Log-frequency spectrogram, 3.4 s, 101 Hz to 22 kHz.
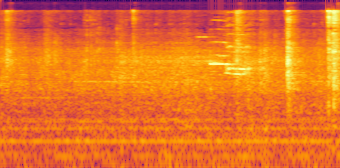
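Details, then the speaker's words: Brunswick A2 bowling pinsetter after repairing missing motor contact piece, single-phase motor running cool: steady motor hum with light irregular clatter and a few sharp clanks, no grinding; normal pinsetter start and cycle. "turn it on starts right up we'll test it a couple of times make sure it doesn't have any starting issues or other running issues so start looks good run looks"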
